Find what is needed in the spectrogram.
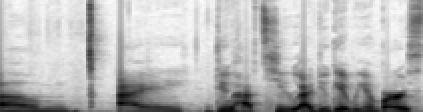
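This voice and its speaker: Her intonation stays fairly even. The woman's pitch is fairly low. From United States. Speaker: vlogger, Air Force retiree. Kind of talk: casual vlog monologue.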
